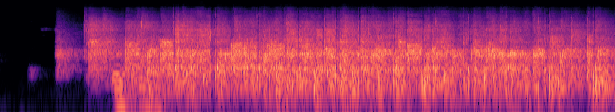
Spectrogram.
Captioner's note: audience applauding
